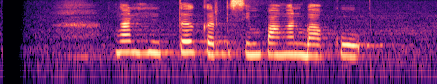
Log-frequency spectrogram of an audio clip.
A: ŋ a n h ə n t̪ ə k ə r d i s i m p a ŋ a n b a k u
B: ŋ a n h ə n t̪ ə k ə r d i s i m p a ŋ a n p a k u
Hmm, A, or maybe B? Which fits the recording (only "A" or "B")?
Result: A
